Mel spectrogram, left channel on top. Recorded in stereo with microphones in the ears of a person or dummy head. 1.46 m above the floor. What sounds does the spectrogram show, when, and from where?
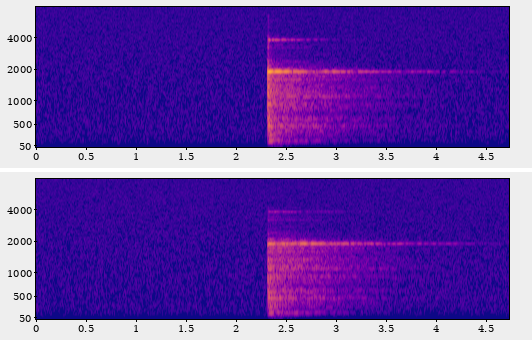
2.3 s a piano: 60° left (ahead or behind), 0.8 m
